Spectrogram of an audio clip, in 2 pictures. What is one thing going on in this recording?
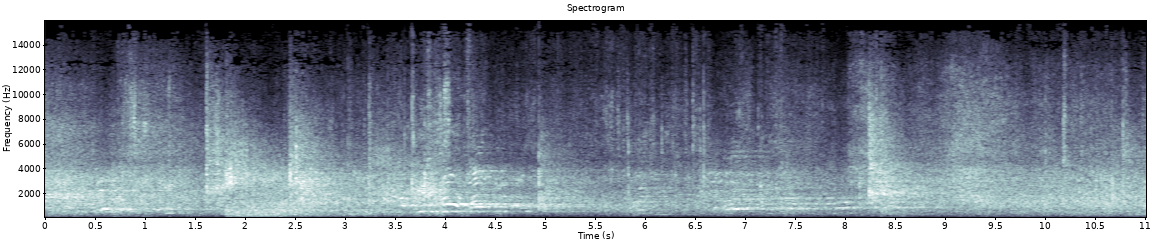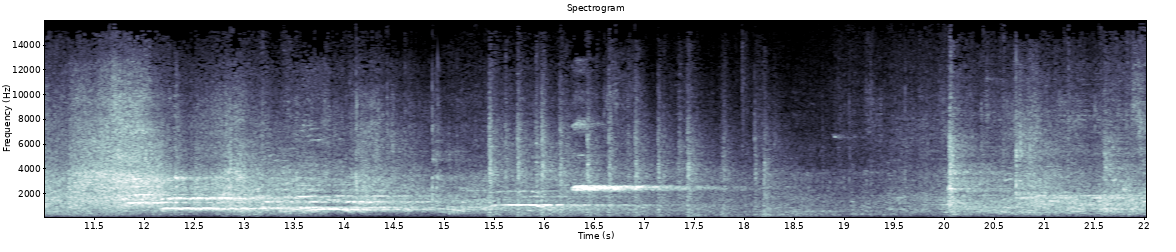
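Hockey sticks clack sharply against a puck now and then.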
